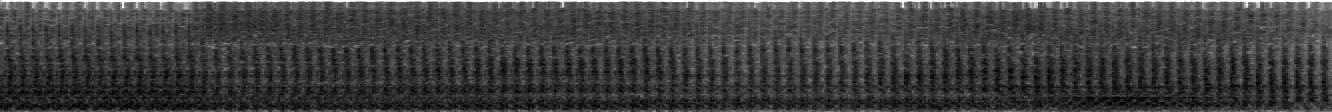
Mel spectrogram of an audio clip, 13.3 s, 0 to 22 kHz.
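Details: SsangYong Kyron D20DT diesel at idle: hard steady knock about four per second over diesel clatter; cylinder 4 rod knock from oil starvation after mechanical oil pump failure, no warning light or fault code.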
